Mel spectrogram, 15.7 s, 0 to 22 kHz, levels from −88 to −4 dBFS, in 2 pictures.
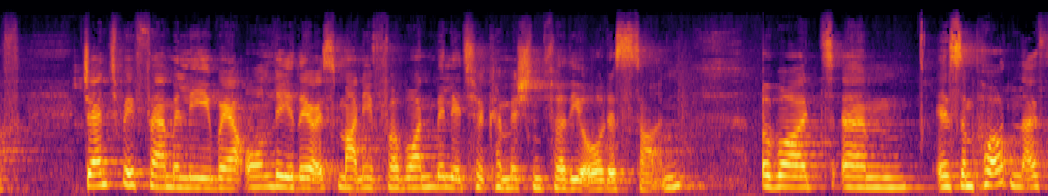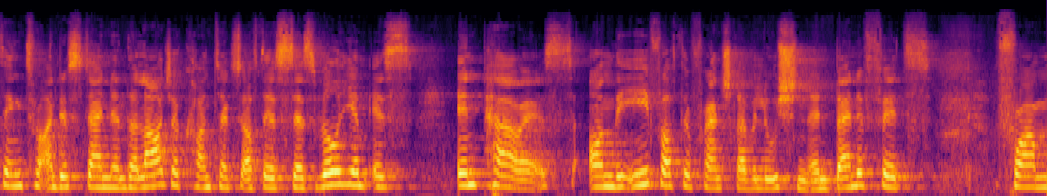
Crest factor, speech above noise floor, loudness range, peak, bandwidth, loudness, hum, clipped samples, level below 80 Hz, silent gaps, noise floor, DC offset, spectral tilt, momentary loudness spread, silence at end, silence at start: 14 dB; 25 dB; 2 LU; 0 dBFS; 15.5 kHz; -14 LUFS; none; under 0.1%; -50 dBFS; none; -39 dBFS; under 0.1%; -4 dB/octave; 8 LU; 0 s; 0 s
